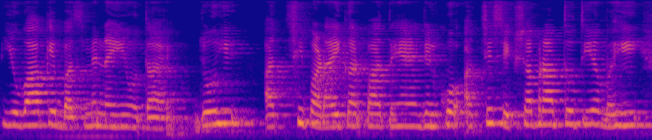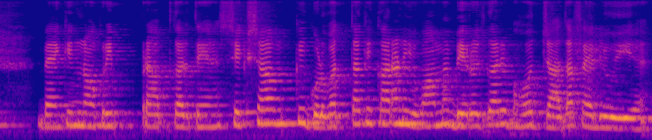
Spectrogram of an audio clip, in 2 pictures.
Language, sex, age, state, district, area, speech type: Hindi, female, 18-30, Madhya Pradesh, Gwalior, rural, spontaneous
